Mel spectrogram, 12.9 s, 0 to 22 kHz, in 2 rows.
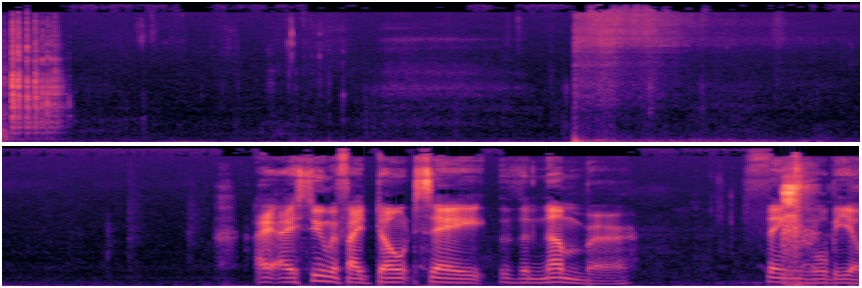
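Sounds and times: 
dice rolling on a hard tabletop: 0:00.0 - 0:00.6
speech: 0:08.4 - 0:11.2, 0:12.2 - 0:12.8.

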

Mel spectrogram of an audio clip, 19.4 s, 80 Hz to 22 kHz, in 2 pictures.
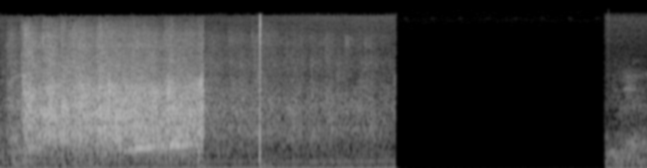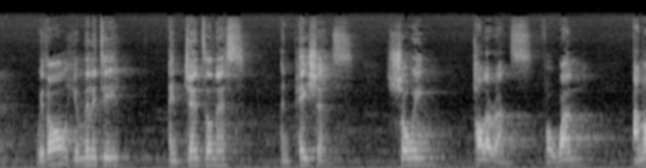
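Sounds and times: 
audience applause: 0:00.0 - 0:05.9
sharp knock: 0:03.9 - 0:04.2
speech: 0:10.3 - 0:11.6, 0:12.2 - 0:14.9, 0:15.5 - 0:18.6, 0:19.2 - 0:19.3.

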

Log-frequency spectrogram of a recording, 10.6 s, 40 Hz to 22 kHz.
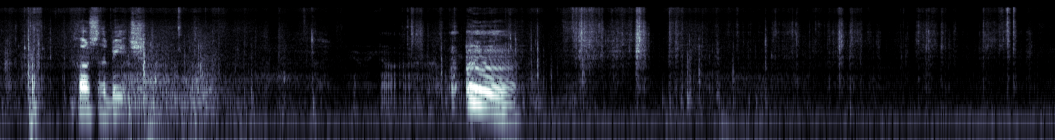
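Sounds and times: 
Bible pages turning: 0:00.0 - 0:02.9, 0:05.2 - 0:10.5
speech: 0:00.8 - 0:01.7, 0:04.7 - 0:05.2.

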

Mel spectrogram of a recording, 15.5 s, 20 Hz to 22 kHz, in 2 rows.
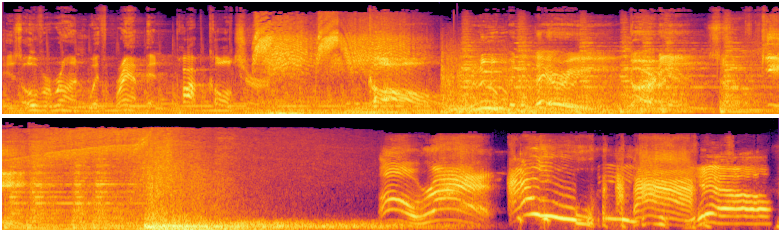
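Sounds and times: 
speech: 0:00.2 - 0:09.3
loud explosion with deep rumble: 0:08.8 - 0:12.3
laughter: 0:12.8 - 0:15.5.

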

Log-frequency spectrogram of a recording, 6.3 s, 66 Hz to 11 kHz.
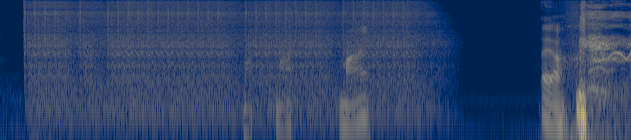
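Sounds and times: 
voice imitating machine gun fire during playacted shooting: 0:02.4 - 0:04.0
speech: 0:02.8 - 0:03.8, 0:05.4 - 0:06.2
laughter: 0:05.7 - 0:06.2.

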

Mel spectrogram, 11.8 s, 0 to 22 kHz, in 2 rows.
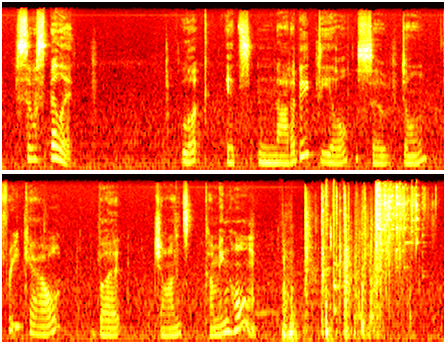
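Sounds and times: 
speech: 0:00.2 - 0:01.1, 0:02.4 - 0:09.8
drinking glass shattering: 0:09.6 - 0:11.7
knocks and clinks: 0:09.6 - 0:11.7
scattering glass shards tinkling: 0:09.9 - 0:11.7.

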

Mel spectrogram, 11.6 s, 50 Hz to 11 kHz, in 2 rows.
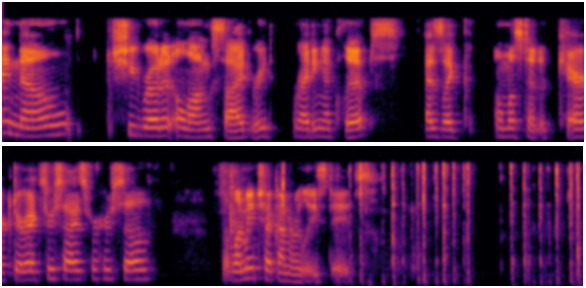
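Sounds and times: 
speech: 0:00.0 - 0:07.4, 0:08.0 - 0:09.7
typing on a computer keyboard: 0:09.2 - 0:11.6.

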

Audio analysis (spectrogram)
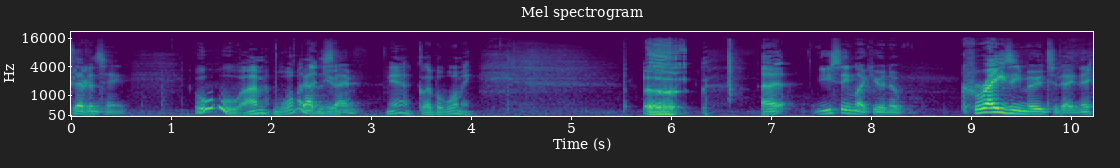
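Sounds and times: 
speech: 0:00.0 - 0:04.4, 0:05.7 - 0:10.2
breaths: 0:00.6 - 0:01.2, 0:04.1 - 0:05.6, 0:08.3 - 0:08.9
deep guttural burp: 0:05.7 - 0:07.2.

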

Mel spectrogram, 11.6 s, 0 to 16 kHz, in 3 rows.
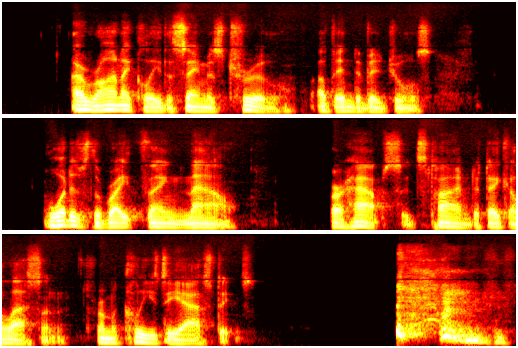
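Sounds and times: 
speech: 0:00.5 - 0:03.4, 0:04.2 - 0:05.7, 0:06.3 - 0:09.7, 0:11.0 - 0:11.5
person coughing harshly: 0:10.7 - 0:11.5.

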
